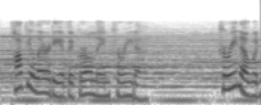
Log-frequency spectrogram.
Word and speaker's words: Carina: Popularity of the girl named Carina.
